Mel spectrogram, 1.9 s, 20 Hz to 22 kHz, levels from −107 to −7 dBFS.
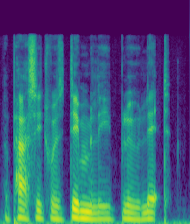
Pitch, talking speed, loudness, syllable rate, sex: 115 Hz, 190 wpm, -19 LUFS, 5.4 syllables/s, male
